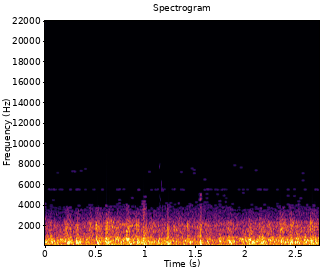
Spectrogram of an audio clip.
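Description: A passenger train rolls steadily along its rails with a dense, continuous rumble and rhythmic clatter heard from inside, loud and unbroken with no voices.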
